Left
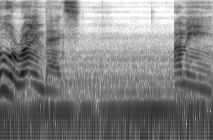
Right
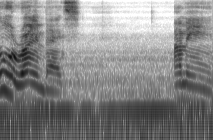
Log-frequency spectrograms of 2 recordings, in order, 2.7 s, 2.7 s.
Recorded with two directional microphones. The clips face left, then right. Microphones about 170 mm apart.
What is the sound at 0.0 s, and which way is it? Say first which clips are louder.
Speech: even; 10° left (ahead or behind).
